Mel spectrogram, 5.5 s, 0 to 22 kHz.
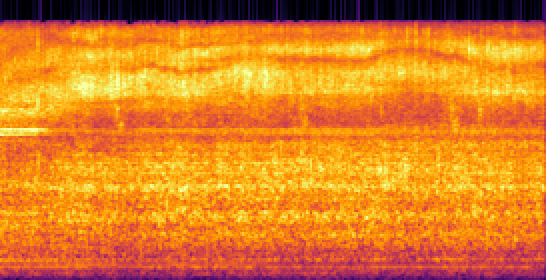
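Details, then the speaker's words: Shimizu PC-260 BIT jet pump with pressure tank removed, outlet fully open: steady, even motor hum with a constant rush of water, no surging or pulsing; running normally at full flow. "Nah ketika ini dibuka penuh ya nggak masalah ya, tapi perhatikan apa yang terjadi kalau saya kecilkan aliran airnya."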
